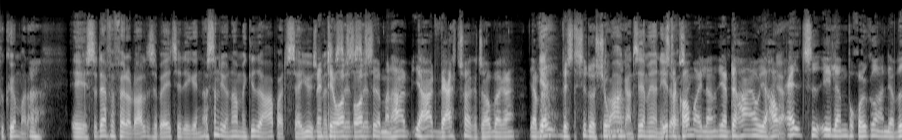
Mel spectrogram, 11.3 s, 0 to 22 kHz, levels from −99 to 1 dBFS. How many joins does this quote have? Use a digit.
3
